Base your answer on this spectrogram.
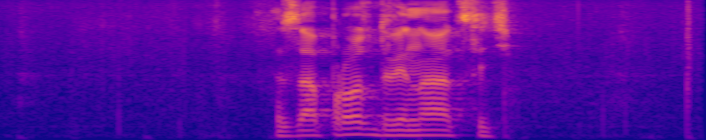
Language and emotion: Russian, neutral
